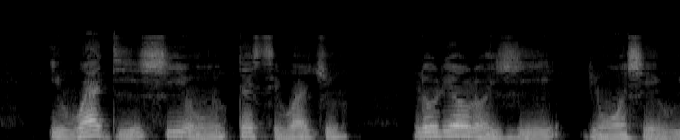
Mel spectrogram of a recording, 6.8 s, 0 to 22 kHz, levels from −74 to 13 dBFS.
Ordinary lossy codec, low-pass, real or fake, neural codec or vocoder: AAC, 24 kbps; 14.4 kHz; real; none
